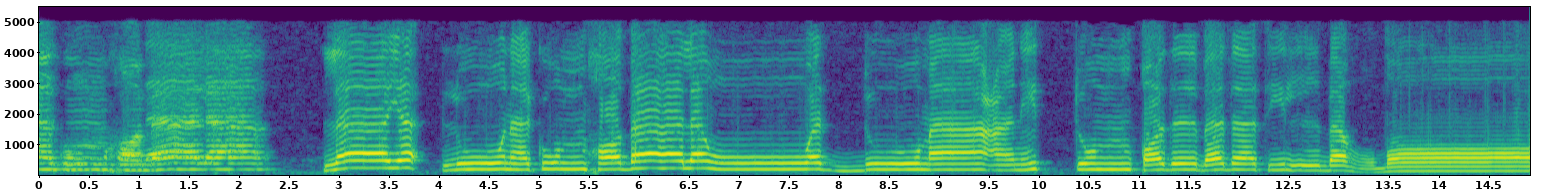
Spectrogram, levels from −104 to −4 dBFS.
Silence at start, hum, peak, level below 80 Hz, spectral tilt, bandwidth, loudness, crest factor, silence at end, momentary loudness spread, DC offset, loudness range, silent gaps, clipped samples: 0 s; none; -2 dBFS; -56 dBFS; -9 dB/octave; 5.2 kHz; -14 LUFS; 12 dB; 0 s; 10 LU; under 0.1%; 3 LU; none; under 0.1%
